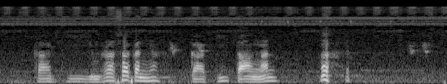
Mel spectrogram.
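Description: A man speaks loudly with animation outdoors.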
